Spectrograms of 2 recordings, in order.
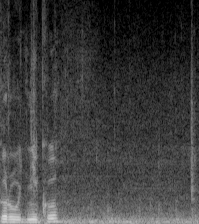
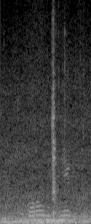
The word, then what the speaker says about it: рудник: глаза Мы подъезжаем к руднику на у ударение рудник рудник шахтёрский посёлок тот самый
